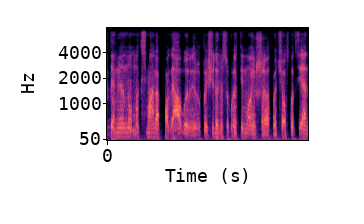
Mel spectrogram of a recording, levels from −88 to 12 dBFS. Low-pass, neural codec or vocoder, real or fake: 7.2 kHz; codec, 32 kHz, 1.9 kbps, SNAC; fake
